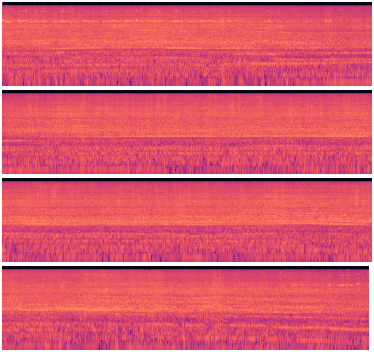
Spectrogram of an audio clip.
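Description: Engine and running gear of an armoured military vehicle, heard from on board as it drives across grass: a loud, steady drone whose pitch drifts slowly up and down.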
